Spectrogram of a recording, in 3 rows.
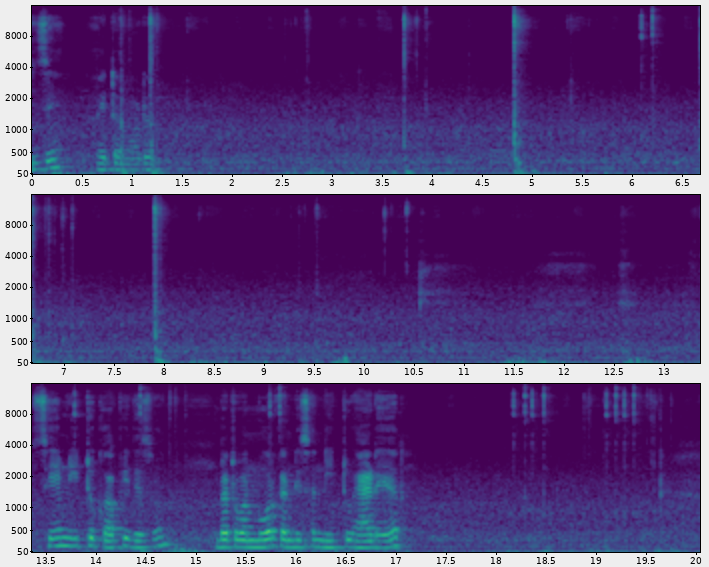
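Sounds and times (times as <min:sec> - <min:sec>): keyboard typing clicks: 0:03.7 - 0:04.0, 0:04.8 - 0:07.2, 0:07.9 - 0:08.1, 0:18.2 - 0:19.8.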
